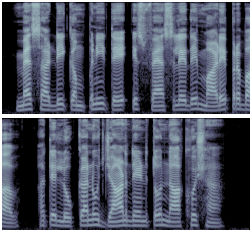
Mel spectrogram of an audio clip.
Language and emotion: Punjabi, sad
